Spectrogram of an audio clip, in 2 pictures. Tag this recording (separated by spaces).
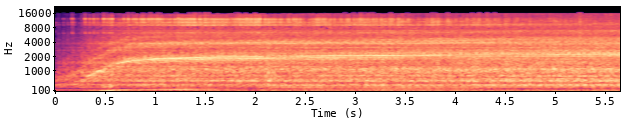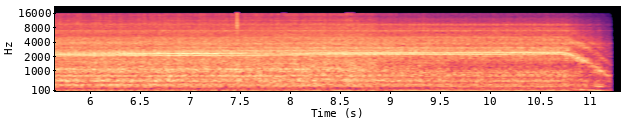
bobbin drone machine motor request sewing thread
